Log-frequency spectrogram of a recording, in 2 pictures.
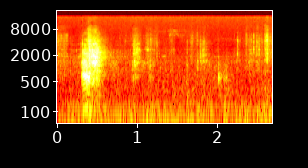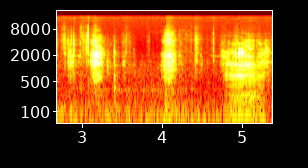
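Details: Dachshund playing and biting indoors, giving short harsh growl-like bursts at irregular intervals, four or five quick outbursts separated by quieter panting and scuffling.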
